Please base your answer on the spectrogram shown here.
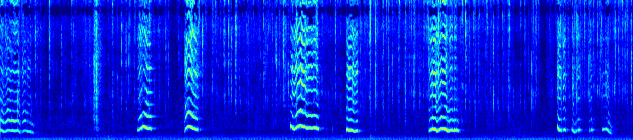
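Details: Female pet otter Sakura calls indoors in separate short, wavering harmonic bursts with long silences between, ending in a quick cluster of choppy, falling chirps.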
